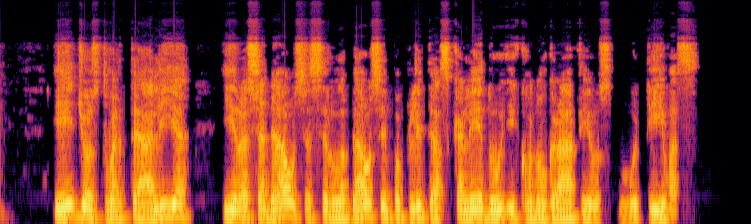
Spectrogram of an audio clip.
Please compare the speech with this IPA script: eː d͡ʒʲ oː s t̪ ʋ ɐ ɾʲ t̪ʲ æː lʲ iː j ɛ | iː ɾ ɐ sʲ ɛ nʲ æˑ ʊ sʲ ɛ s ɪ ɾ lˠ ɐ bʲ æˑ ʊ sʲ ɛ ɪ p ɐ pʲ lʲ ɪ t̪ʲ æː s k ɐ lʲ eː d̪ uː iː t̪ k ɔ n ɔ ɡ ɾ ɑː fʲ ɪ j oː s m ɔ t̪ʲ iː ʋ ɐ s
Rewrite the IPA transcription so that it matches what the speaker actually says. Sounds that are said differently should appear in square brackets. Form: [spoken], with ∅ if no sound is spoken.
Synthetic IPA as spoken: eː d͡ʒʲ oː s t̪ ʋ ɐ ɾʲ t̪ʲ æː lʲ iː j ɛ | iː ɾ ɐ sʲ ɛ nʲ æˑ ʊ sʲ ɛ s ɪ ɾ lˠ ɐ bʲ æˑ ʊ sʲ ɛ ɪ p ɐ pʲ lʲ ɪ t̪ʲ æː s k ɐ lʲ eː d̪ uː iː [∅] k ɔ n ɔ ɡ ɾ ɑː fʲ ɪ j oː s m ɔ t̪ʲ iː ʋ ɐ s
